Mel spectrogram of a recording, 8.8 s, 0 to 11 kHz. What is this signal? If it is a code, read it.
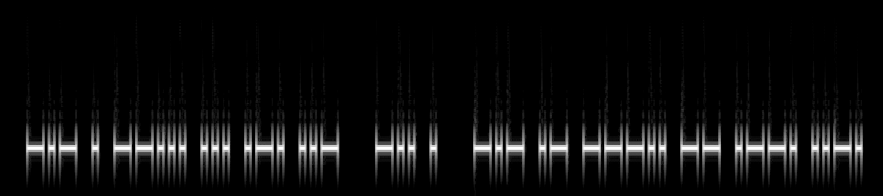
Morse code, heard as a keyed tone, about 22 wpm, 700 Hz. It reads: KE7SRU DE KA8MPF
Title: USA Callsign DE Callsign 22wpm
